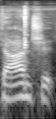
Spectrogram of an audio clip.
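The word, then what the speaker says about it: Dončić: Don Donkey Donic Donic.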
